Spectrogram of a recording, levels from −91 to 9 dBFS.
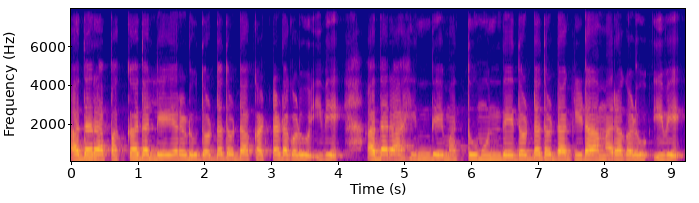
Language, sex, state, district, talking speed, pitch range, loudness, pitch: Kannada, female, Karnataka, Bidar, 105 wpm, 210-225 Hz, -15 LUFS, 215 Hz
